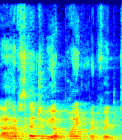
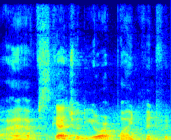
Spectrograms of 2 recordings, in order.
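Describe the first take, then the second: First: It is spoken quickly and hurriedly. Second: It is spoken at a calm, slower pace. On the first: The caller sounds rushed and unprofessional. The speaker calls it wrong. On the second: The caller sounds clear and professional. The speaker calls it right.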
